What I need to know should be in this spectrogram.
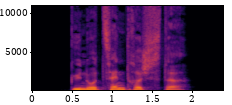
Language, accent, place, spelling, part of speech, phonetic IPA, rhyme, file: German, Germany, Berlin, gynozentrischste, adjective, [ɡynoˈt͡sɛntʁɪʃstə], -ɛntʁɪʃstə, De-gynozentrischste.ogg
- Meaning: inflection of gynozentrisch: 1. strong/mixed nominative/accusative feminine singular superlative degree 2. strong nominative/accusative plural superlative degree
